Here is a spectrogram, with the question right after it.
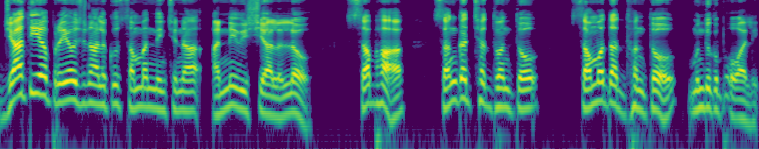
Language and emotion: Telugu, neutral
